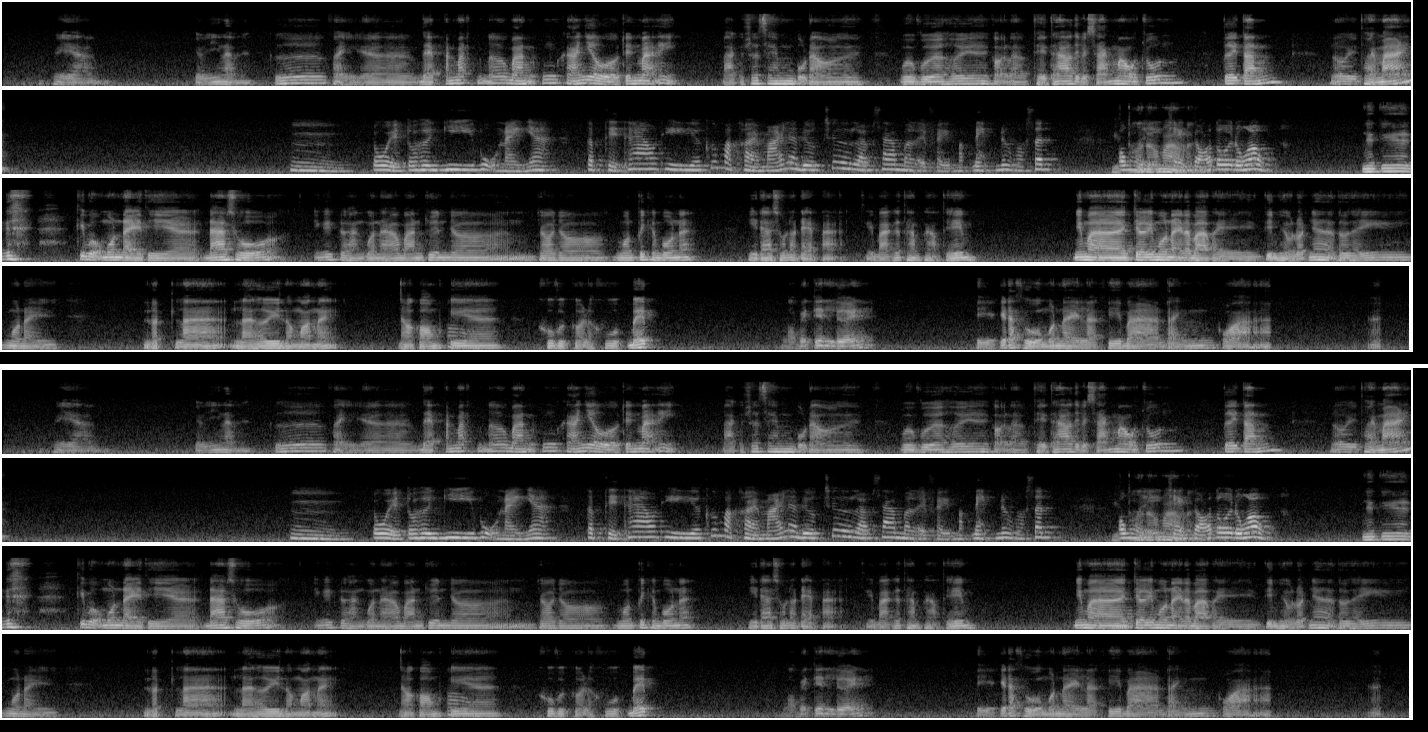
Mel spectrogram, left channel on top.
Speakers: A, on the left (about 65°); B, on the right (about 80°).
A: phải à, kiểu như nào nhỉ cứ phải à, đẹp bắt mắt nó bán cũng khá nhiều ở trên mạng ấy bà cứ search xem bộ nào vừa vừa hơi gọi là thể thao thì phải sáng màu chút tươi tắn rồi thoải mái
B: Ừm, tôi tôi hơi nghi vụ này nha. Tập thể thao thì cứ mặc thoải mái là được chứ làm sao mà lại phải mặc đẹp được vào sân.
A: thì
B: Ông
A: tôi
B: ấy
A: nó bảo
B: chém
A: là
B: gió tôi đúng không?
A: như cái <laughs> cái bộ môn này thì ờ, đa số những cái cửa hàng quần áo bán chuyên cho cho cho môn pickleball á thì đa số là đẹp ạ thì bà cứ tham khảo thêm nhưng mà
B: Rồi.
A: chơi cái môn này là bà phải tìm hiểu luật nhá tôi thấy môn này luật lá là hơi loằng ngoằng đấy nó có một
B: Ờ.
A: cái ờ, khu vực gọi là khu vực bếp là bên trên lưới đấy thì cái đặc thù của môn này là khi bà đánh quả ờ,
